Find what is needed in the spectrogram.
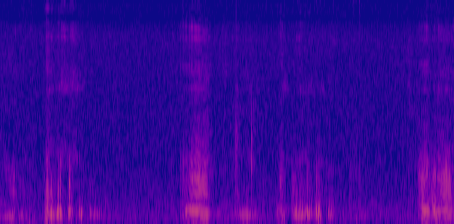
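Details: Elderly dog snoring while asleep, as it does every night: soft, irregular snorting and snuffling breaths with low rumbling on some breaths.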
